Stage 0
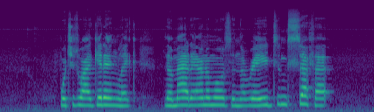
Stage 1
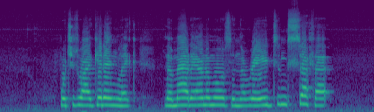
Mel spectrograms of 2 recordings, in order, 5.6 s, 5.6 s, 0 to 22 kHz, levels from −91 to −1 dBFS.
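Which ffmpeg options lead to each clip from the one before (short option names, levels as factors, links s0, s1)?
-af "asoftclip=type=tanh:threshold=0.0335,volume=1.58"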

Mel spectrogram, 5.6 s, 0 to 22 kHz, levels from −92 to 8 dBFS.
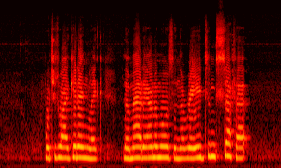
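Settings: -af "lowshelf=f=190:t=q:w=3:g=-12"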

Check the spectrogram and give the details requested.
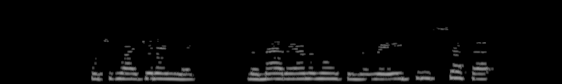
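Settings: -af "flanger=delay=8.7:depth=2:regen=-59:speed=1.2:shape=sinusoidal,afftfilt=real='re*gte(hypot(re,im),0.0355)':imag='im*gte(hypot(re,im),0.0355)':win_size=1024:overlap=0.75"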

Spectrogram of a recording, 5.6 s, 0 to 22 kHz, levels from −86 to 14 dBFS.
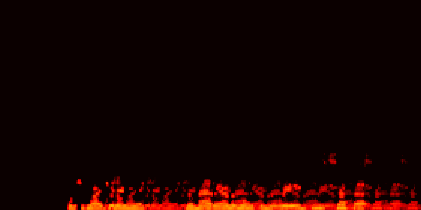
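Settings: -af "aecho=1:1:475|950|1425|1900|2375:0.141|0.0777|0.0427|0.0235|0.0129,volume=1.41" -ar 11025 -c:a nellymoser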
